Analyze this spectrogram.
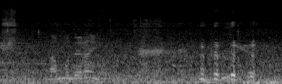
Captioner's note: laugh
